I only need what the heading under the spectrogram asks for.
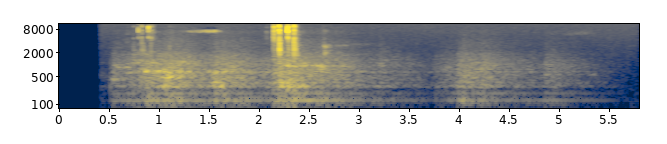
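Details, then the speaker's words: Lapping valves by hand on a rebuilt 1976 Porsche 912E Type 4 2.0 head (cylinder two): short scratchy rasping strokes as the valve twists on its seat; the tone should grow quieter as it mates. Coarse early lapping, seat not yet mated. "and as you do this it starts to hear and get quieter and quieter and that's what you're after you're after that tone"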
